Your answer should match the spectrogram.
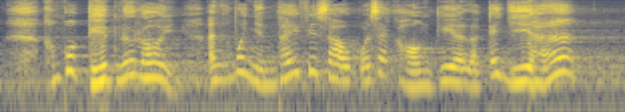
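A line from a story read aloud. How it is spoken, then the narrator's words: Yelling. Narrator (Vietnamese): Sin gào lên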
